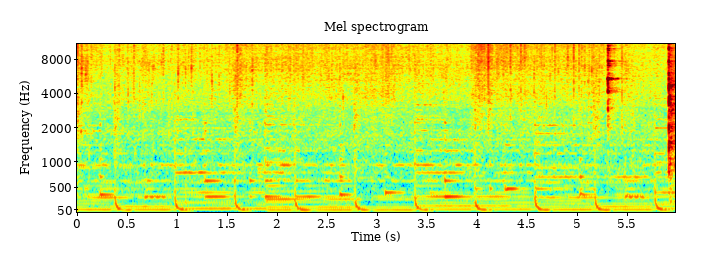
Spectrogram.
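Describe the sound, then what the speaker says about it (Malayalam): Grated coconut fries in coconut oil in a pan, giving a steady, continuous sizzle that stays even and close throughout, with no voices. "ആ പാനിലേക്ക് വെളിച്ചെണ്ണ ഒഴിച്ച് നമുക്ക് തേങ്ങ കൂടി വറുത്തെടുക്കാം."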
